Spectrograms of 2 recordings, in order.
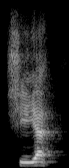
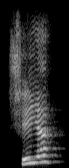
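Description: First: Said in the usual way. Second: شية jumps high on the stress; exaggerated stressed take of شية; pitched-up stress. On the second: Shown as a demonstration. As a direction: lift شية sharply up in pitch. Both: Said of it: "هو نفس الذي نقوله".

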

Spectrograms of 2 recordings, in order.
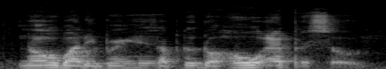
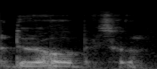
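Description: First: Said in the usual way. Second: Repeating the point to the viewers as a voiceless whisper. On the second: Shown as a demonstration. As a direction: whisper it under the breath, no voice.

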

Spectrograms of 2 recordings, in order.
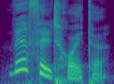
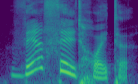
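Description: First: Said in the usual way. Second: Very slow, careful question; slow example. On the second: Shown as a demonstration. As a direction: stretch each word for learners. (дуже повільно, по словах)

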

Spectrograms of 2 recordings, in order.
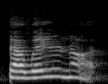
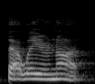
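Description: First: Loud, higher, falling line; raised-voice coach; emphatic echo. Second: Said in the usual way. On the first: A narrator's reading. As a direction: call it out forcefully. Coach's echo, louder first take.

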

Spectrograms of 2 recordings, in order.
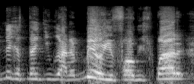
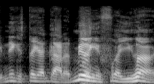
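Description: First: Very high, loud mimicked retort; imitating indignant comeback. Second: Raised-pitch teasing challenge to a friend; retold challenge. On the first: Retelling the homie's retort to Spider, hammed-up indignant yell. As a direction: mimic him throwing it back, voice shooting up. Homie throws the challenge back. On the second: Telling how he challenged his homie, mock confrontational. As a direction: throw it at him as a challenge, voice up.

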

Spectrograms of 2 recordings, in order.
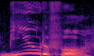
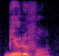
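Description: First: High and stretched out slowly; movie line impression. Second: Said in the usual way. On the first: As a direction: float it up high, drawn out like the movie. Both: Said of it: "like in Lethal Weapon four".

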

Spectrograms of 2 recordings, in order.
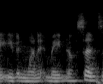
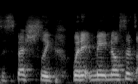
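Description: First: Said in the usual way. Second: "especially when it made no sense" quicker and more forceful; emphatic repeat. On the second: Acted. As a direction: lean into "when", pitched up, to top the first remark. Emphatic repeat of previous phrase.

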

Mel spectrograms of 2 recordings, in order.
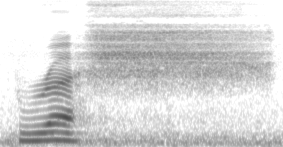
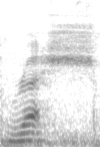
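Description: First: "Brush" with a long hissing sh; long SH ending. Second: Said in the usual way. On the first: Shown as a demonstration. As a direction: stretch the end of "Brush" like surf. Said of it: "Kinda sounds like the ocean". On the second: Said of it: "We had our S H again".

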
